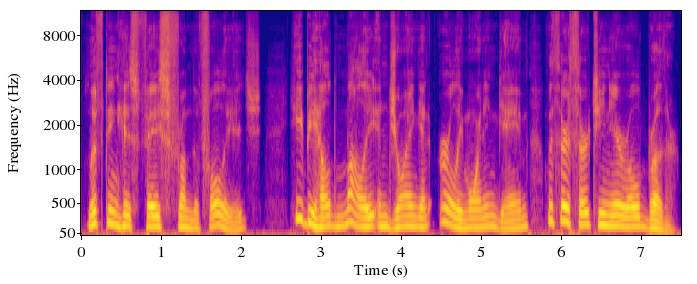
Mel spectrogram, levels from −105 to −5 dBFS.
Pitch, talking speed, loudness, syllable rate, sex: 150 Hz, 160 wpm, -16 LUFS, 4.5 syllables/s, male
